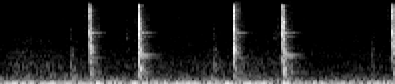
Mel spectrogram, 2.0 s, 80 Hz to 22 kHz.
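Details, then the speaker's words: Ford 1998-04 power door lock module, output disconnected: five sharp, crisp clicks over a quiet hum from a healthy relay switching with good contact. "Okay, so we have two sounds that we're looking for: a healthy relay switching and a not so healthy relay switching. So here's the sound of a healthy relay that's switching,"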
